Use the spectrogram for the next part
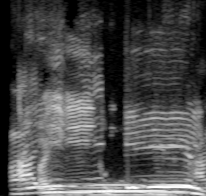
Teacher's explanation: হা বলেন >> এই যে আইন আমরা এখন আইন উচ্চারণ করব এই আইনটাও শক্তি দিয়ে উচ্চারণ করতে হবে আইনটাও গলার মাঝখান থেকে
